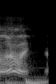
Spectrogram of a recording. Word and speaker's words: Lally: Did I pronounce it right, Sean? Lally? – Yep, Sean Lally. That's it.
